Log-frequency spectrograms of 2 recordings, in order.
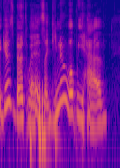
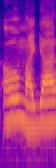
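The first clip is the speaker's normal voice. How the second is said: loud, drawn-out mock disbelief; retold shock; 8 dB louder, much slower than usual. Son realizing the mystery texter is known, loud retold dismay. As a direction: stretch each word out loudly. Reaction to prank text reveal.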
